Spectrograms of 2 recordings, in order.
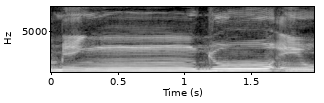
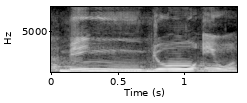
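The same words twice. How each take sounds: First: The n sound is obscured into a nasal hum. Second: The n sound is pronounced fully and clearly. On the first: The speaker calls it right. "kita samarkan" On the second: The speaker calls it wrong. "tidak boleh kita membaca min ju'in, tidak seenaknya membaca"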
